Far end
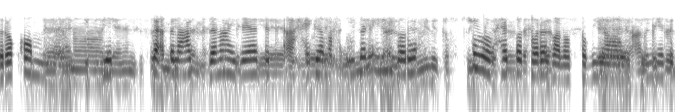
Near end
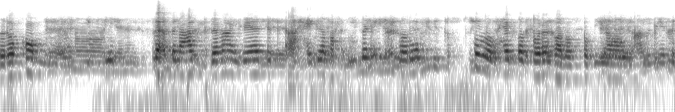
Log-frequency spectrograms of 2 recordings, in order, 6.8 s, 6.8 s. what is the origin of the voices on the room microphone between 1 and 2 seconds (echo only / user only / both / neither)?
echo only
